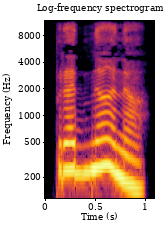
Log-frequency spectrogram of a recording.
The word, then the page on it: ಪ್ರಜ್ಞಾನಿ: prajñāni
